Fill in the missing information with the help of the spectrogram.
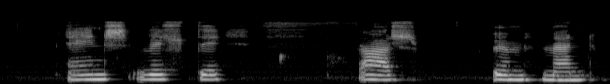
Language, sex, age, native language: Icelandic, female, 9, Icelandic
